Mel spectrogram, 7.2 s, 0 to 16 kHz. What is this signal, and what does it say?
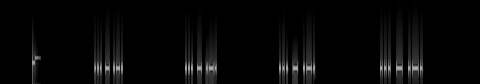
Morse code, heard as a keyed tone, about 53 wpm, 700 Hz. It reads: STR STR STR STR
